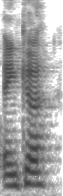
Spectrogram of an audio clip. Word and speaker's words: Anka: So the panelists' guesses were Al Roker, Ringo Starr, and Paul Anka. That's how you pronounce it, right? – Yeah.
